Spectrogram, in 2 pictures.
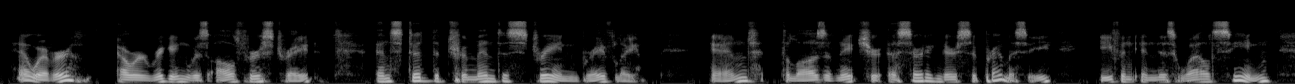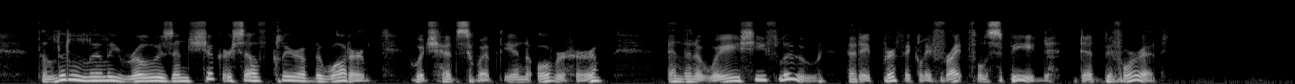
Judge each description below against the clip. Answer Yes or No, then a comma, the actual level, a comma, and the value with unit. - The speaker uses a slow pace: Yes, slow, 130 wpm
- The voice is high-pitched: No, low, 130 Hz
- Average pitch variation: No, wide, 6.5 semitones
